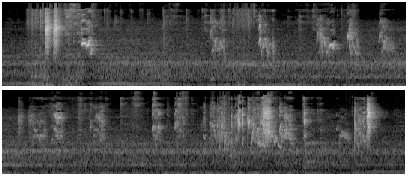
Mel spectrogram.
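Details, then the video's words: Aviary budgies singing and playing, giving scattered high squawks and quick chirps, loudest near the start and around the ninth second, over a steady low electrical hum. "Budgies parrot chirping sound"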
